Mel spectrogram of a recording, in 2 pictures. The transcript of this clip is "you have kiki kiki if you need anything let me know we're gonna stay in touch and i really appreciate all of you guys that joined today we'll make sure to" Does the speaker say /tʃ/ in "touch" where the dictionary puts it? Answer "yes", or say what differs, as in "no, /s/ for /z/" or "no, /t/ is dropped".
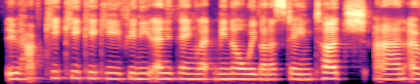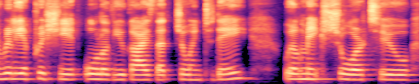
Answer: yes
